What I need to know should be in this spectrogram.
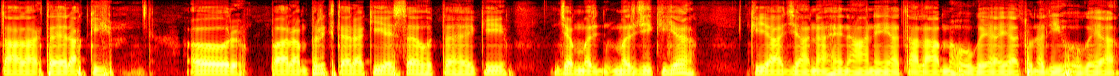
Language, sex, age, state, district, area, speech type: Hindi, male, 45-60, Uttar Pradesh, Jaunpur, rural, spontaneous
